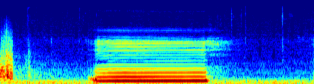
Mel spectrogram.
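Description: A short electronic buzzing tone sounds.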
